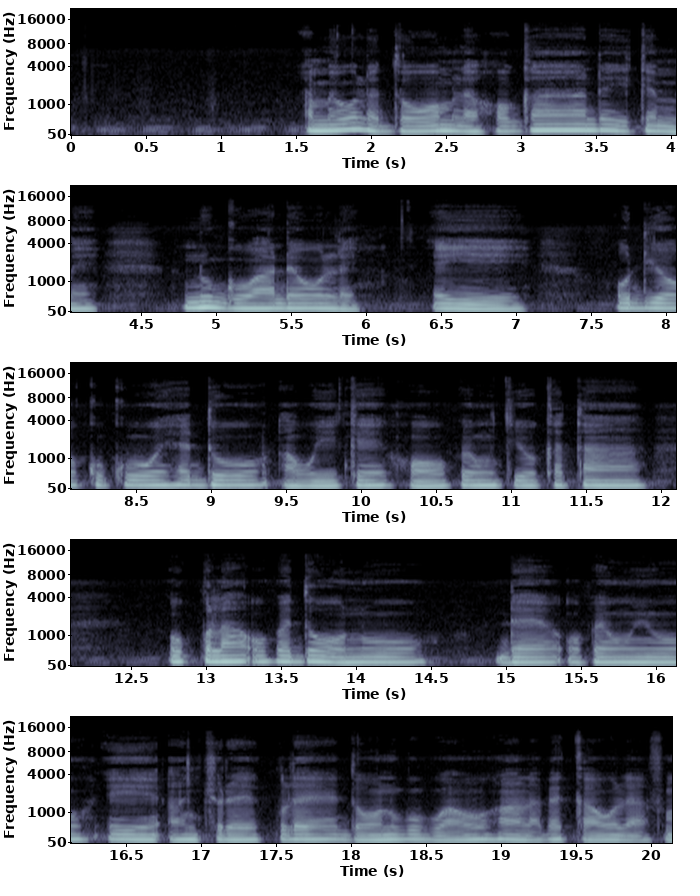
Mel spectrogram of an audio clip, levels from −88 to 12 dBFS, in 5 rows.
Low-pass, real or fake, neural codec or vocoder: 14.4 kHz; real; none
